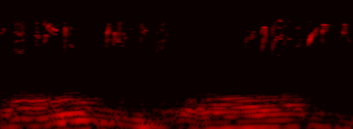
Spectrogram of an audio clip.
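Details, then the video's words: Young European goldfinch singing its first song to claim territory and draw females: fast tinkling chirps and trills in bursts over a constant low droning, tonal background sound. "first song of a young goldfinch amazing wonderful singing"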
